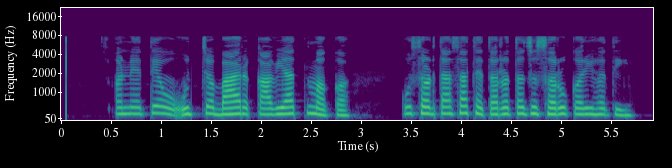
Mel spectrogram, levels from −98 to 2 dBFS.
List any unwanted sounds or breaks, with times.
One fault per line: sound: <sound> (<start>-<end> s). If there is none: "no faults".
no faults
